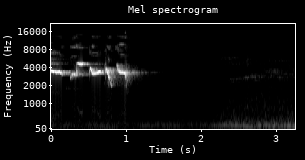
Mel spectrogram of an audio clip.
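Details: Oriental magpie-robin song used to coax a bird that has gone quiet into singing: one second of quick, bright whistled slurs, three linked phrases, then near silence with a faint low hum.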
